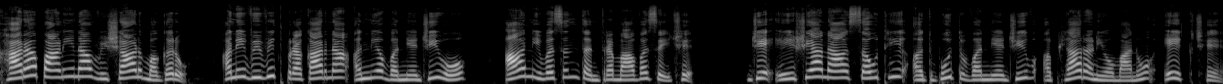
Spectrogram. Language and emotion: Gujarati, neutral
